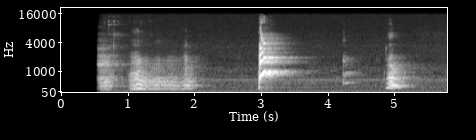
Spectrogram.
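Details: Andre, a 10-week-old Bichon Frise puppy, barks because he wants to play. Five short, yappy barks come over about five seconds. The first two are drawn out and rough, and the later ones are sharp and high-pitched, all in a quiet room.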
